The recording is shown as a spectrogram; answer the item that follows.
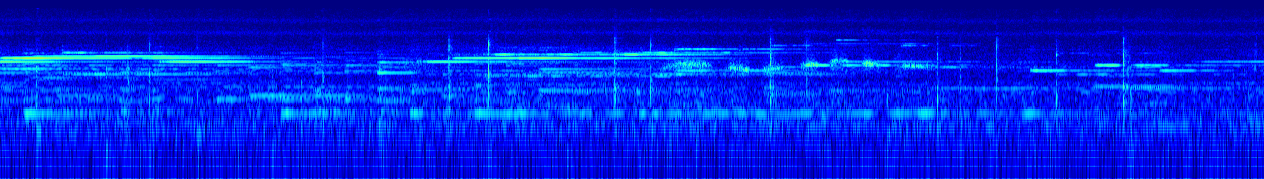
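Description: Soft background music of held, chime-like tones, with faint scattered clicks from diamond-painting drills being picked up and pressed onto the canvas.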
